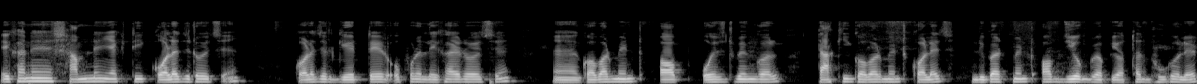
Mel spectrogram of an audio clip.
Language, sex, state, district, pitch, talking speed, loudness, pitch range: Bengali, male, West Bengal, North 24 Parganas, 120 Hz, 125 wpm, -18 LUFS, 115-130 Hz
